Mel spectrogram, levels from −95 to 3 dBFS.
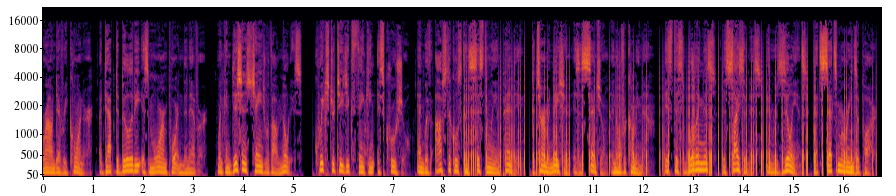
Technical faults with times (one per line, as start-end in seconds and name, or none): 8.43-16.67 train of clicks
